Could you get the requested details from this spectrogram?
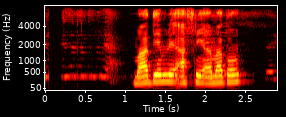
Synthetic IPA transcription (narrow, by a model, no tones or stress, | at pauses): maːd̪əmleʔapʰniamãko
